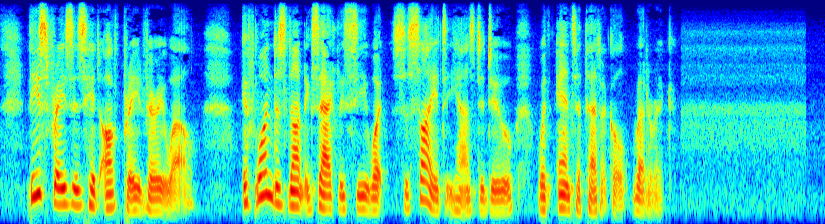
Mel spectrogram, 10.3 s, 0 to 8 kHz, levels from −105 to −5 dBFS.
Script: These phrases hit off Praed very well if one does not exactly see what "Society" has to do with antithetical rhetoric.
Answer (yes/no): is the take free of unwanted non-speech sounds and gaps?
yes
